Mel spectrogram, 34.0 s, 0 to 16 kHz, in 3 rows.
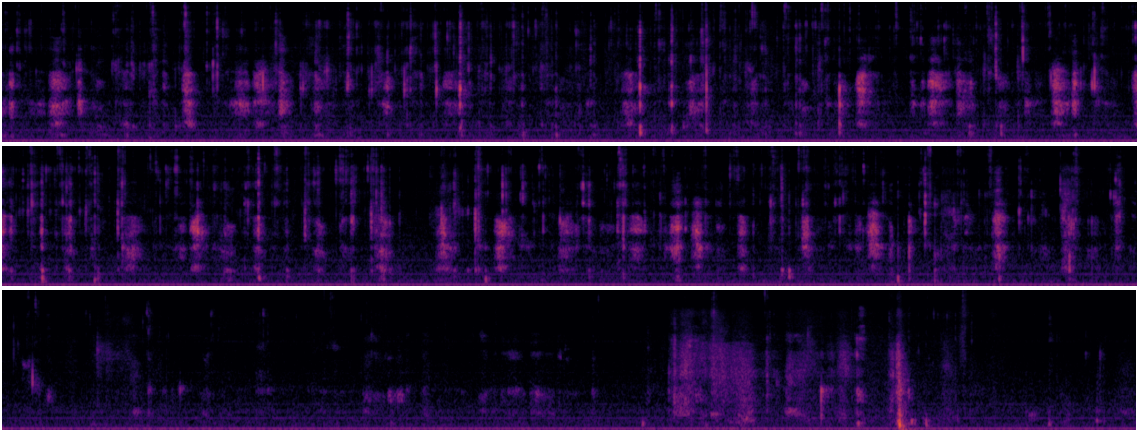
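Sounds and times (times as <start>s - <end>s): puppy crunching a snack: 0.0s - 32.5s.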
